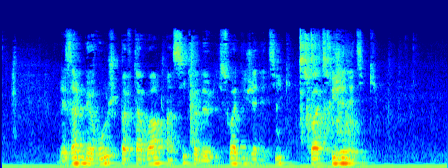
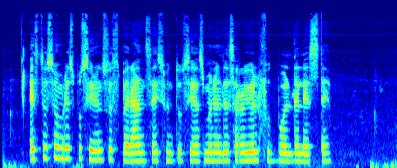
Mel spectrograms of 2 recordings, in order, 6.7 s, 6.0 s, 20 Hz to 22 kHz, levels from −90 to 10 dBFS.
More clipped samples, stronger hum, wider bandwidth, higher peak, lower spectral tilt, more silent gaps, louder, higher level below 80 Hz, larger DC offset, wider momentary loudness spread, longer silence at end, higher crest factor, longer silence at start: neither; neither; second, 11 kHz vs 16.5 kHz; about the same, -6 dBFS vs -4 dBFS; first, -5.5 dB/octave vs -3 dB/octave; neither; about the same, -24 LUFS vs -25 LUFS; first, -40 dBFS vs -54 dBFS; neither; first, 24 LU vs 9 LU; about the same, 0 s vs 0 s; about the same, 18 dB vs 22 dB; about the same, 0.05 s vs 0.05 s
